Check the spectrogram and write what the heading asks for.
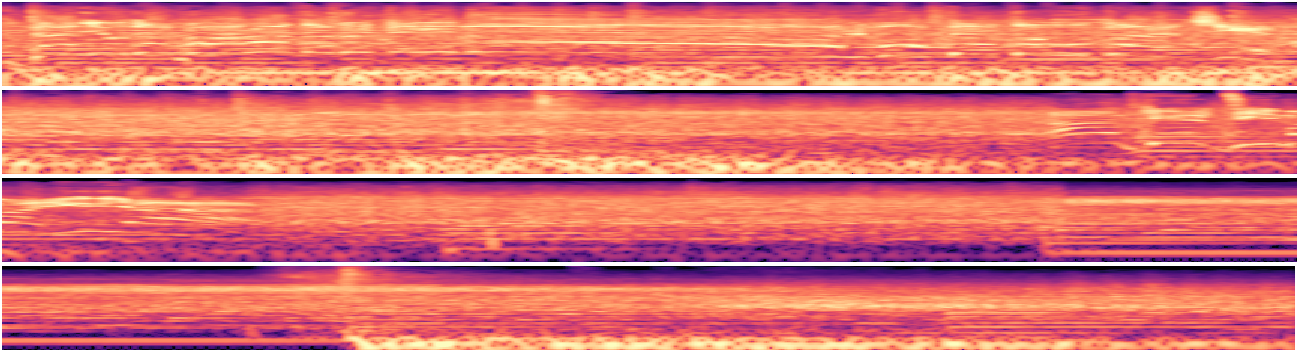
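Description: Cinematic epic trailer music with steady held chords, laid over football match audio. Excited voices shout in rising and falling calls about eight seconds in, as the goal goes in.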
